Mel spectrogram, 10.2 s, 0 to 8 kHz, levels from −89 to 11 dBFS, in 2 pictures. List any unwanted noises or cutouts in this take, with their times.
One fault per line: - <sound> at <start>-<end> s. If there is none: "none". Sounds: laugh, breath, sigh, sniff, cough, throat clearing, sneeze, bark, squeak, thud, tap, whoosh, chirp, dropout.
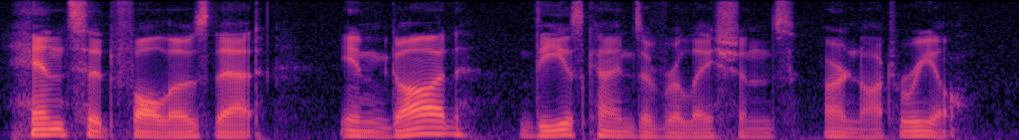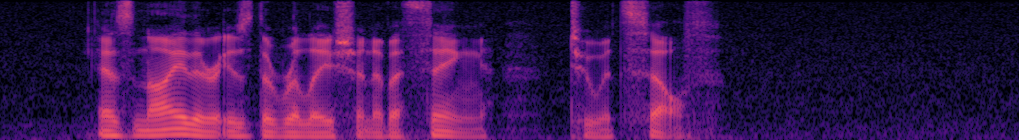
none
